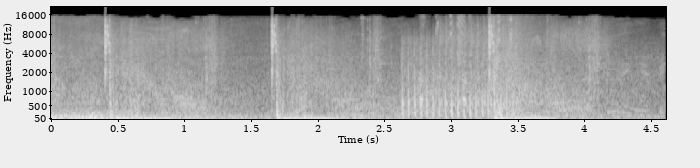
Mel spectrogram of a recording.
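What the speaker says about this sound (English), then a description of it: "Shooting at me." Gunfire in Apex Legends, dense bursts of rapid shots with a few sharp louder cracks, close and loud through the whole span.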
